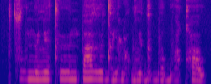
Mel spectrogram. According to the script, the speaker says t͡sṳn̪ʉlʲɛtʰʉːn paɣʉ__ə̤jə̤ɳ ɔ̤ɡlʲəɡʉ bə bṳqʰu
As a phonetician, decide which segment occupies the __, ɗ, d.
d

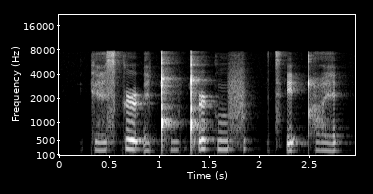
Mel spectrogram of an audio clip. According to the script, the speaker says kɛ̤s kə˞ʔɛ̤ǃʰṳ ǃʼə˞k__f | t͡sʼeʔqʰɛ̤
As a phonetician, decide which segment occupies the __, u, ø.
u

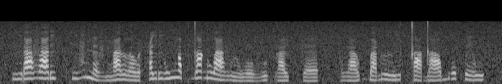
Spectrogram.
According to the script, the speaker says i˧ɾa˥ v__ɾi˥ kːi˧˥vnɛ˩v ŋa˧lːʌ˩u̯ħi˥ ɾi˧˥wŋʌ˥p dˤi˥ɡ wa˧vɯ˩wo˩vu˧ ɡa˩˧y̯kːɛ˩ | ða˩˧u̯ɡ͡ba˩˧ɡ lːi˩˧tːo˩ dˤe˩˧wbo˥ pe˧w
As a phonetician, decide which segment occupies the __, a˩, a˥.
a˥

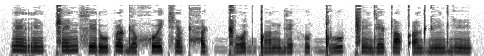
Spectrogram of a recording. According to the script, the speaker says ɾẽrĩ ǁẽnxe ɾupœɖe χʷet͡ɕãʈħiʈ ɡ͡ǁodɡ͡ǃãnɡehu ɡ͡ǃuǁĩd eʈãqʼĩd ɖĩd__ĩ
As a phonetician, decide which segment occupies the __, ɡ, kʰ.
ɡ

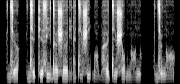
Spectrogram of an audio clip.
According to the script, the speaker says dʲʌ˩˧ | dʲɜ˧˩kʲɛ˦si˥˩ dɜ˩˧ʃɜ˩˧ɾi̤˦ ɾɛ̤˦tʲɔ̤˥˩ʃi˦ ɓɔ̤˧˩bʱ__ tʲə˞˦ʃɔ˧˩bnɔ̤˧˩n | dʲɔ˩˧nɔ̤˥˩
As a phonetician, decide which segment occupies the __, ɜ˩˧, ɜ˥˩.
ɜ˩˧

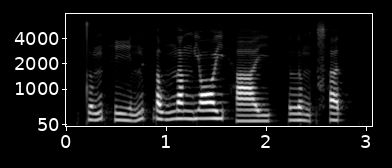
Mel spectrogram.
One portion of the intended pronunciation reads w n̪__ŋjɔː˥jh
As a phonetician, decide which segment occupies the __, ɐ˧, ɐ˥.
ɐ˥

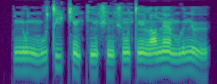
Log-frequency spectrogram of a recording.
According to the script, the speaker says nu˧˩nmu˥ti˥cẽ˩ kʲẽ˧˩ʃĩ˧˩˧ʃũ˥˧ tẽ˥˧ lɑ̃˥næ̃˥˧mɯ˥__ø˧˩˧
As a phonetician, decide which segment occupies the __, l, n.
n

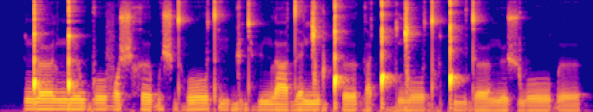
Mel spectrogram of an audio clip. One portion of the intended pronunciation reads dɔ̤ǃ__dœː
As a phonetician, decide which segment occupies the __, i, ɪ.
i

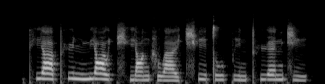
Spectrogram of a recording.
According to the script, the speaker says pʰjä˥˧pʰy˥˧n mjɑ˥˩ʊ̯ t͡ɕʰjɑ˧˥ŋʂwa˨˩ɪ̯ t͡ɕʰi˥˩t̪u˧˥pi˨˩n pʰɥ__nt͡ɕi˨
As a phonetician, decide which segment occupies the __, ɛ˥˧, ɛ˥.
ɛ˥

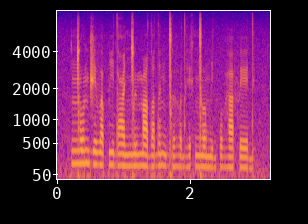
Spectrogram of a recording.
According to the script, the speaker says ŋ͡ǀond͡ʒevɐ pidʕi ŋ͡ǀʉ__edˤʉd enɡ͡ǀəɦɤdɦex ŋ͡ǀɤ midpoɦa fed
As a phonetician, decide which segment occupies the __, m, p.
m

